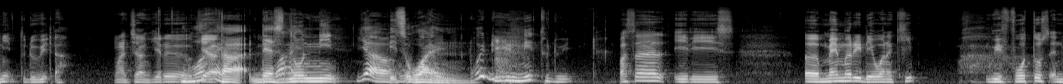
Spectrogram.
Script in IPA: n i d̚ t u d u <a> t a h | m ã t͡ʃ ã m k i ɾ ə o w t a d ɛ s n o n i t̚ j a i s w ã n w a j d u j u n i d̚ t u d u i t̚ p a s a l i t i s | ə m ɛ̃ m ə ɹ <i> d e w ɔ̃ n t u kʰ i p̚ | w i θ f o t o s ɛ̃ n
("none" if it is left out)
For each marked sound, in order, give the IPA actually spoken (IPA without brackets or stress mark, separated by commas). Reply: i, i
